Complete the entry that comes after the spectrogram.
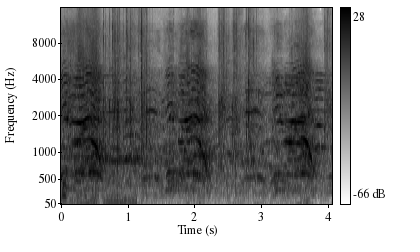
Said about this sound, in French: Et moi j'étais très surprise de l'ambiance, une très très bonne ambiance. Euh, on entend plein d'encouragements, euh, y compris pour les derniers.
